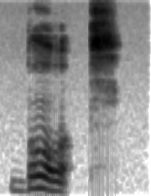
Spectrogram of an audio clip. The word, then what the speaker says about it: bough: I'm pronouncing them hopefully clearly enough that you can hear and understand the O-U-G-H-T. Now we go on to O-U. And the sound for this is owl. It's not spelled O-W, it's spelled O-U-G-H, O-U-G-H. We've got bough, B-O-U-G-H, the bough of a tree. Plough, P-L-O-U-G-H, plough.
